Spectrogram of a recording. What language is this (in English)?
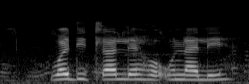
Southern Sotho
